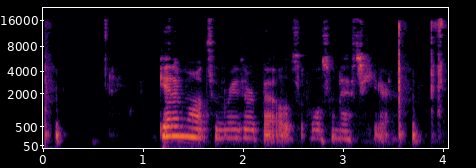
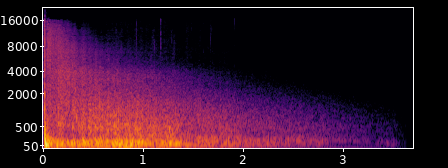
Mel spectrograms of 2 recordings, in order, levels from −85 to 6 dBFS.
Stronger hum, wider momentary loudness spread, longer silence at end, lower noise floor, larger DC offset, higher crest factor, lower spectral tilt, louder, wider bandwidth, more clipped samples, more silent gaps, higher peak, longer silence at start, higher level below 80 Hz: neither; about the same, 20 LU vs 22 LU; second, 0 s vs 1.1 s; about the same, -62 dBFS vs -60 dBFS; neither; first, 32 dB vs 18 dB; second, -2 dB/octave vs -6 dB/octave; second, -31 LUFS vs -19 LUFS; about the same, 17 kHz vs 16.5 kHz; neither; neither; about the same, -2 dBFS vs 0 dBFS; about the same, 0 s vs 0 s; second, -74 dBFS vs -22 dBFS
